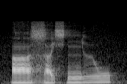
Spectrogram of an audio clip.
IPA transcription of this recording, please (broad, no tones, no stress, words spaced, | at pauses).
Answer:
aɮaçɲɨw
